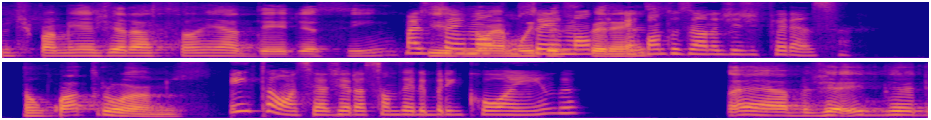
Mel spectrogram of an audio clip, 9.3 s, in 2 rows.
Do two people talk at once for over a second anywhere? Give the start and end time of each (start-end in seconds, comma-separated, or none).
2.0-3.4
